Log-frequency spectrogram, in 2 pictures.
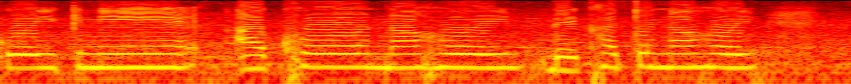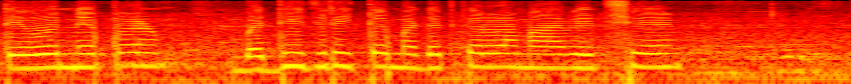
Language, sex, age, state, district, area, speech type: Gujarati, female, 18-30, Gujarat, Valsad, rural, spontaneous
